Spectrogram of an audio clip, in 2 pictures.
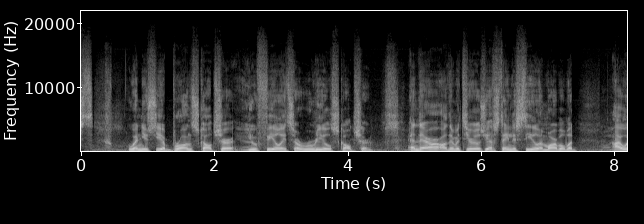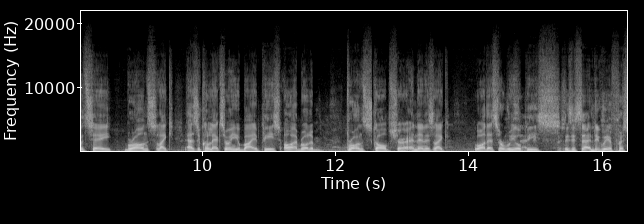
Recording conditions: busy venue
